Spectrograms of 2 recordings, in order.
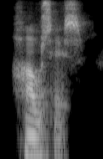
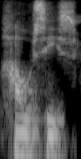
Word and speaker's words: houses: En este caso, esto se dice houses, no se dice housees, como hay hay mucha gente que lo dice con i, eso es incorrecto, ¿vale?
